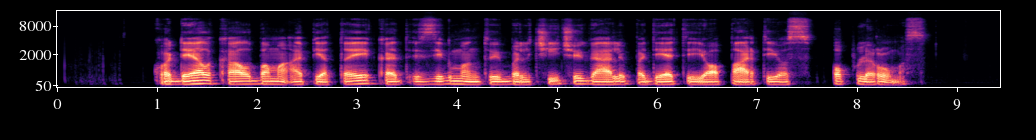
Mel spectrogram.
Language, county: Lithuanian, Vilnius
